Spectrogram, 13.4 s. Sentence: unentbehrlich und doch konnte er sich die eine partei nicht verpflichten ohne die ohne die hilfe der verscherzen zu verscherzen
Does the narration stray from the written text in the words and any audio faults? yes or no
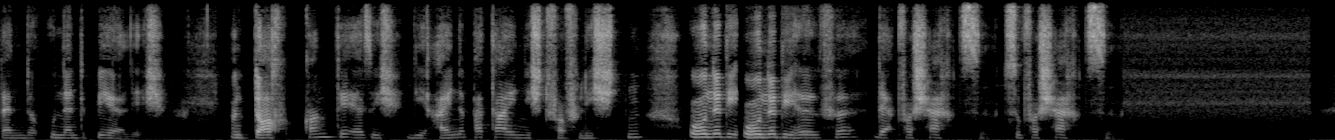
no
